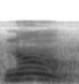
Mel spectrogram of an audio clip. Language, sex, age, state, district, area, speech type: Maithili, female, 30-45, Bihar, Madhepura, urban, read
